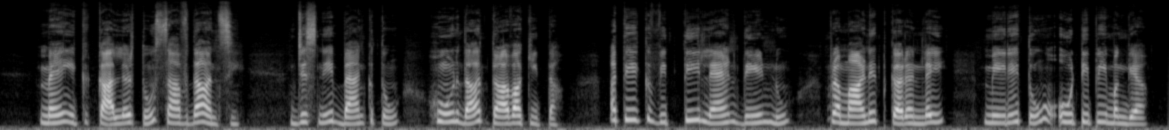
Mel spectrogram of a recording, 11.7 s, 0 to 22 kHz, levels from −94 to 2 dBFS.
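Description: No technical faults can be heard anywhere in the recording, and the signal stays steady and intact throughout the speech.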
